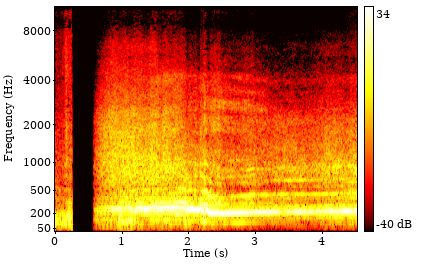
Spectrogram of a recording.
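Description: After a brief silent break near the start, a car engine runs loud at high, steady revs, its note dropping in pitch about two seconds in, like a car passing by, then holding steady.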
